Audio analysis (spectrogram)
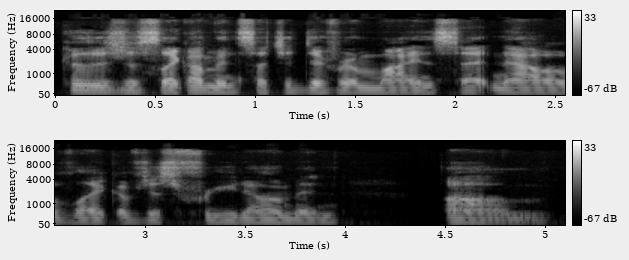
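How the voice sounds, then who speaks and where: A man's voice: mid-range voice, level tone, normal speed, no echo. Man, mid-twenties, earnest, rambling, lots of fillers, dry close-miked voice. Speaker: guest. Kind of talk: casual conversational interview.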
